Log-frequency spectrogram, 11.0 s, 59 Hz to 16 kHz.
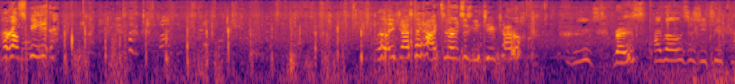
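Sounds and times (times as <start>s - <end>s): faint group voices: 0.0s - 10.8s.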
